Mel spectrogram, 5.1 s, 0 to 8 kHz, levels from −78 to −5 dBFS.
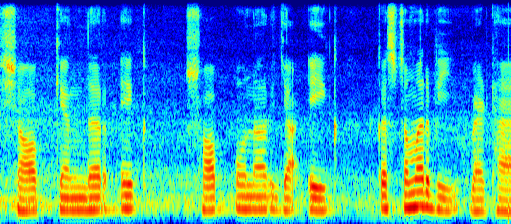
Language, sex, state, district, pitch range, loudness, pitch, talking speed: Hindi, male, Chhattisgarh, Raipur, 120-135 Hz, -18 LUFS, 125 Hz, 140 wpm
